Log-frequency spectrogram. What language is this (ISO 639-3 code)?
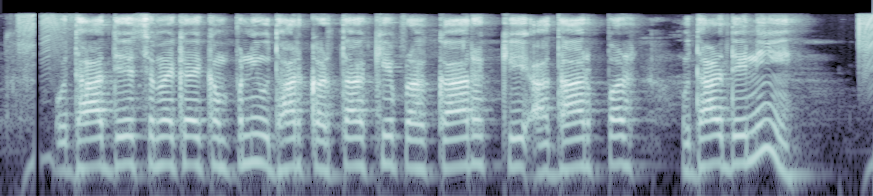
bho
